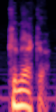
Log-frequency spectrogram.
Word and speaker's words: Conecuh: Is that how you pronounce it? Yes, Conecuh.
